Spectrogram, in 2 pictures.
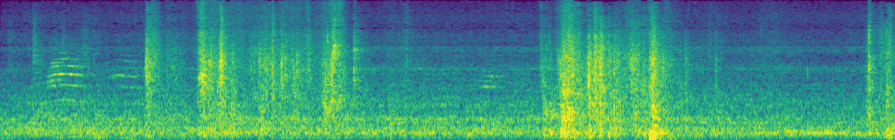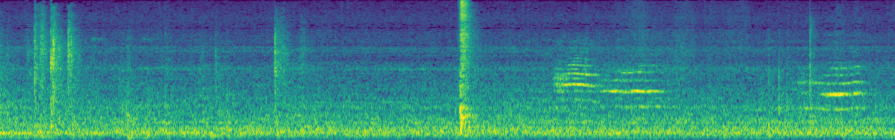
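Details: Ragdoll kittens raised indoors without cages at a home cattery in central Kansas; a few thin, high meows near the start and end, half-buried under frequent clattering knocks and handling noises.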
